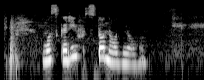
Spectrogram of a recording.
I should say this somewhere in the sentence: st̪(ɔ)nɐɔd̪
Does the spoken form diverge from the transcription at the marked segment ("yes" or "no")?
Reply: no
